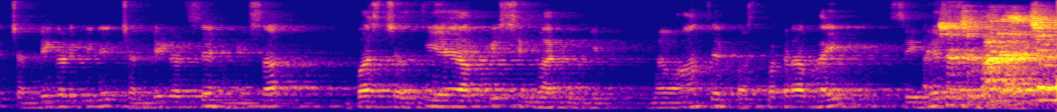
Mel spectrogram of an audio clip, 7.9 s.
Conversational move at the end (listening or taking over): taking over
